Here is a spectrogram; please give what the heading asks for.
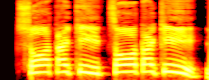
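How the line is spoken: Shrieking. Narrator (Russian): визжал Песотька

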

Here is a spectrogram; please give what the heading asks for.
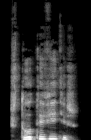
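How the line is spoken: Gentle question. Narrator (Russian): спросил мягко

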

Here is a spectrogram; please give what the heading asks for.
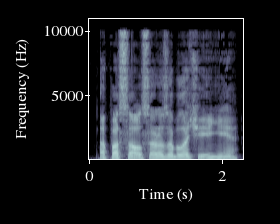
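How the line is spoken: Uncertain suggestion. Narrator (Russian): неуверенно предложил Борис

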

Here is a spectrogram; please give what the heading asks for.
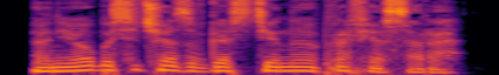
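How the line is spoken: Quiet voice. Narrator (Russian): сказала Мари тихим голосом

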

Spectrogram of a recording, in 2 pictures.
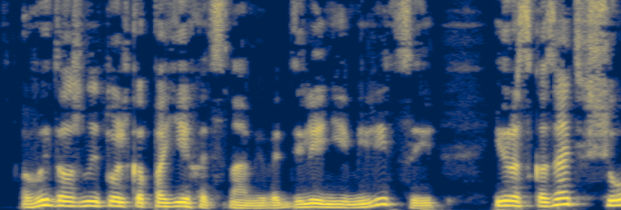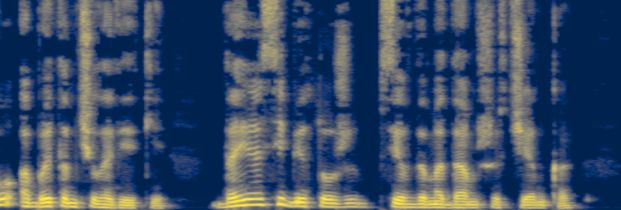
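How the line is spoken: Calm speech. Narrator (Russian): спокойно сказала

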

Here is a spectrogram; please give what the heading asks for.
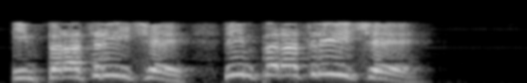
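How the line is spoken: Children yelling loudly. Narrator (Italian): i ragazzini cominciarono a gridare a squarciagola

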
